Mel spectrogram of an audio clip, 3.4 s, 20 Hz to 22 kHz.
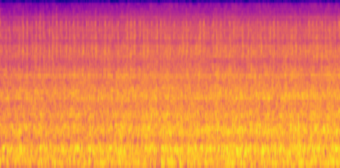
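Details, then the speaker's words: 1998 Chevy Vortec V8 restarted after about 12 years not running, following a Passlock reset; cylinders were filled with oil, slight exhaust smoke; loud steady idle, even beat, no misses or knocking, smoothing out; good oil pressure, alternator charging; normal idle. "After a dozen years of not running it, running. Sounding good. Looking good. Running better and better."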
